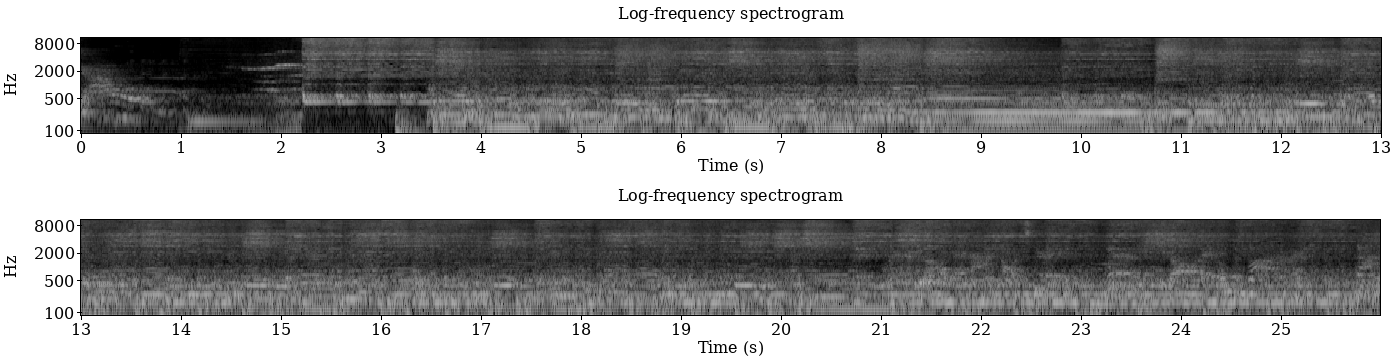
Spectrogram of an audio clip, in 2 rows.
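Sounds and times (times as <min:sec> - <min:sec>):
bass guitar: 0:00.0 - 0:25.9
drum kit: 0:00.0 - 0:25.9
electric guitars: 0:02.2 - 0:25.9.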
